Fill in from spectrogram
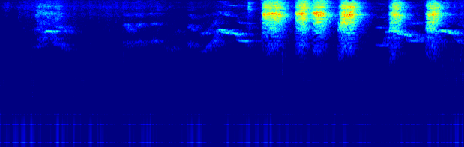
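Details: Hand-tame green-cheeked conure in a pet shop gives a burst of about six harsh, high chirping squawks after softer twittering notes, over a low hum; it seems frightened by something.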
